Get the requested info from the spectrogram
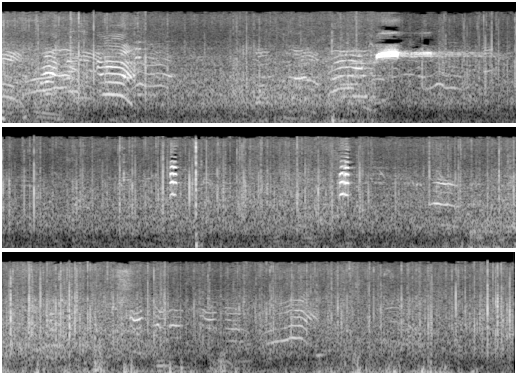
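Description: Distant high-pitched shouts and calls from players and spectators across a soccer field, with a couple of sharp knocks near the middle. In the second half, wind rumbles on the microphone.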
